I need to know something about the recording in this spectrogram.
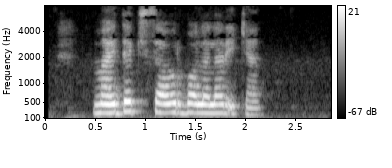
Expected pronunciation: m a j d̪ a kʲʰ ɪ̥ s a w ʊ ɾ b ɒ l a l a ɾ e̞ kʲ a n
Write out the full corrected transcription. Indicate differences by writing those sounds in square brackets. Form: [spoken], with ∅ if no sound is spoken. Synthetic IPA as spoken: m a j d̪ a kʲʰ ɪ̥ s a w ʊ ɾ b ɒ l a l a ɾ e̞ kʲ a n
